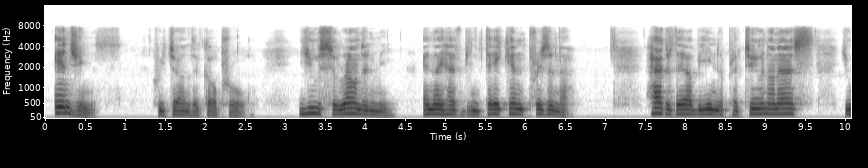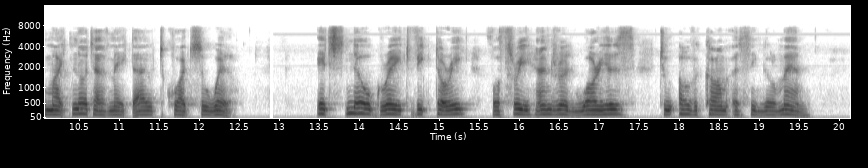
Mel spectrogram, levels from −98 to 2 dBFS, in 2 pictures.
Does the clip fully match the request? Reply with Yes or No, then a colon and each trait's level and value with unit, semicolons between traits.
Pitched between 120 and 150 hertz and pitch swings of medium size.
Yes: medium, 140 Hz; average, 3.2 semitones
